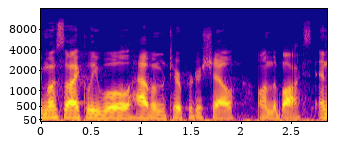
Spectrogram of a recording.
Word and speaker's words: Meterpreter: It's pronounced pronounced Meterpreter.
